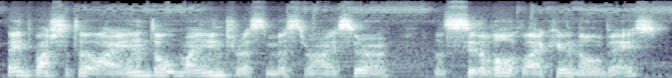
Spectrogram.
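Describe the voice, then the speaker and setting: A man's voice: medium pitch, brisk, distant mic, soft background music, natural voice. A man voicing a cheeky young country boy who talks in a folksy, boastful drawl. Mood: stubborn.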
